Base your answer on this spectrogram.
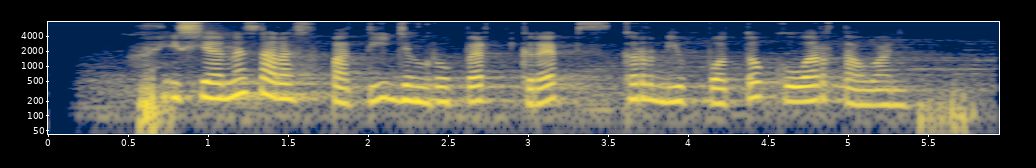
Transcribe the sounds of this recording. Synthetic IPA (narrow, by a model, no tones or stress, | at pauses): isianasaɾasə̥pat̪id͡ʒɨŋrupɛrt̪̚ɡɾɛpskərdipɔt̪ɔkuwart̪awan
